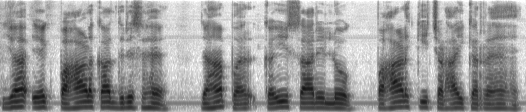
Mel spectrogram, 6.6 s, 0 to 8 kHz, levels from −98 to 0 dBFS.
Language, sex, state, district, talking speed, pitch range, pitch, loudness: Hindi, male, Jharkhand, Palamu, 155 wpm, 120-140 Hz, 125 Hz, -16 LUFS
